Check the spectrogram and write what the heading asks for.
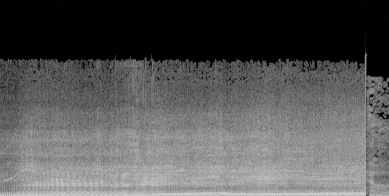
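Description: Motorcycle engine accelerating hard under full throttle, mixed with wind noise. Its pitch climbs steadily, drops at an upshift about four and a half seconds in, then climbs again. The sound cuts off suddenly near the end.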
